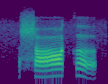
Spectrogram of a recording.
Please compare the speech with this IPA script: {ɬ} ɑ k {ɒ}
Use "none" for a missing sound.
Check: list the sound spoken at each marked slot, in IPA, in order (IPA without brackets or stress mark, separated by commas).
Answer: ɬ, ʌ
